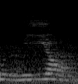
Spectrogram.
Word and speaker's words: wheel: 所以后面不发音是 wheel wheel wheel wheel 很好。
